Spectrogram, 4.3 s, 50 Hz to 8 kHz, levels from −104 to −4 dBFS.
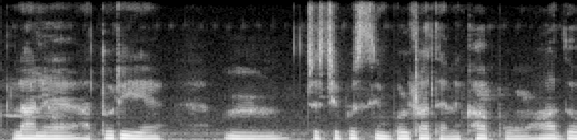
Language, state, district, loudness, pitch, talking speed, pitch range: Idu Mishmi, Arunachal Pradesh, Lower Dibang Valley, -16 LUFS, 165 Hz, 150 wpm, 155-175 Hz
